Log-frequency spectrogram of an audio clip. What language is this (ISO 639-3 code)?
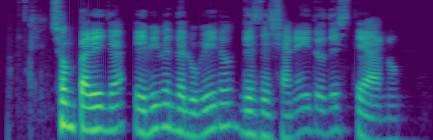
glg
